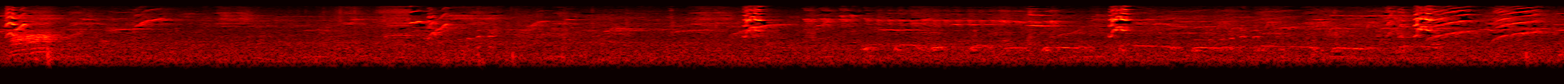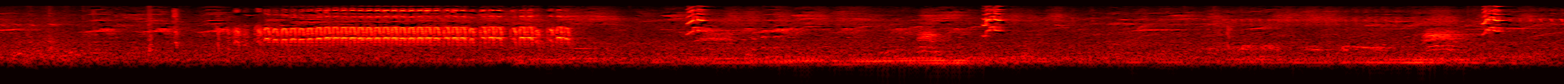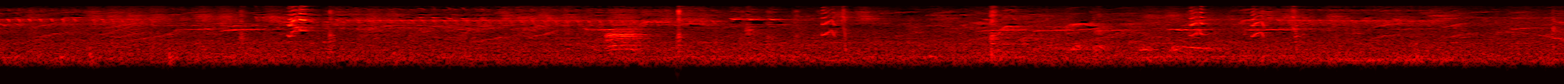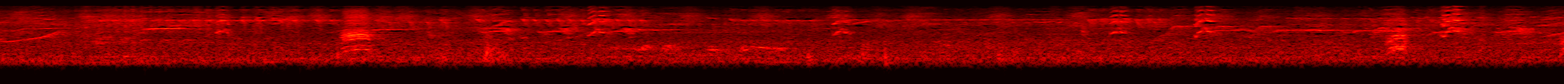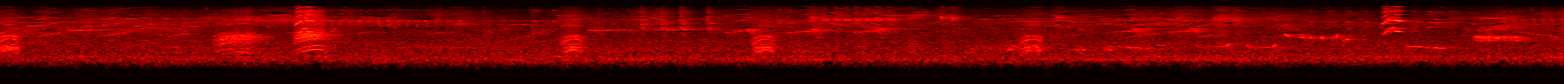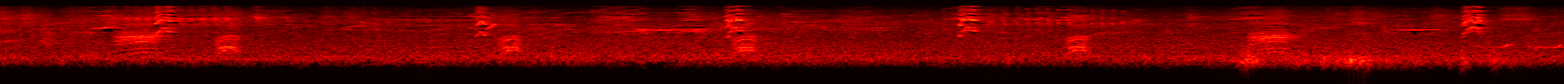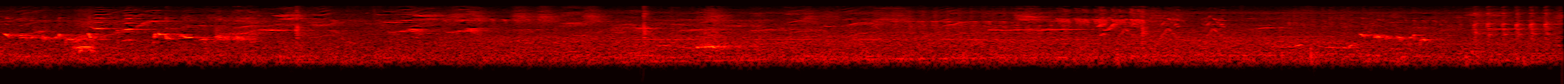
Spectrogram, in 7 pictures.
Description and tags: saz birds
A large variety of birds calling including Dusky-headed Conure, Pied Crow, White-necked Raven, Green Wood-hoopoe, Australian Magpie, grackles and lorikeets.
aviary, birds, conure, crow, exotic, grackle, magpie, parakeet, raven, tropical, zoo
